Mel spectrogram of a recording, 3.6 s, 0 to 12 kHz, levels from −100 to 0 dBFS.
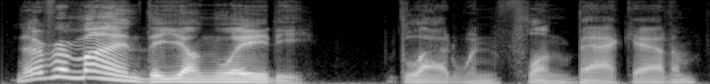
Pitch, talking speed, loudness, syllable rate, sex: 120 Hz, 170 wpm, -19 LUFS, 4.3 syllables/s, male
